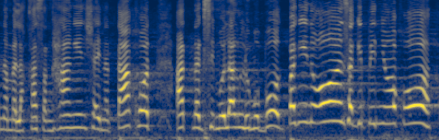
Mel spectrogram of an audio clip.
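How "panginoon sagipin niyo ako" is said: high, loud plea; crying out. A narrator's reading. Sinking Peter to the Lord, crying out. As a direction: call out high and loud for rescue. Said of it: "sigaw niya".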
